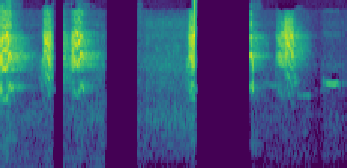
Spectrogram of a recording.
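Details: Calls of a female double-collared seedeater, used to stir up males: a run of short, sharp, buzzy chips in small clusters, with pauses between them and a faint thin whistle at the end.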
